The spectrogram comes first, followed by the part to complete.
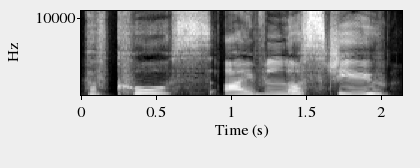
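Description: A woman's voice: high voice, very slow, a bit bright, no room sound, studio quality, pitched above the performer's own voice, heavily acted. A woman voicing a desperate, accusing young governess in a storybook, insistent, emphatic and impassioned. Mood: bitter despair.

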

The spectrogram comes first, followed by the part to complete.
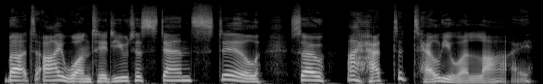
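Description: A reader voicing a bold, charming, deceitful soldier, a man with an assured and deliberate manner. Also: medium pitch, expressive, smooth, no room sound, clean studio sound, voice pushed up. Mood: confident, teasing.

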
